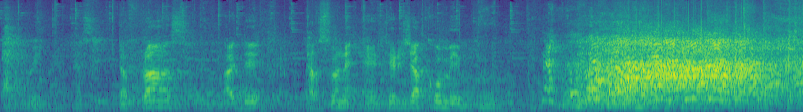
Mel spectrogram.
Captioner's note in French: rire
